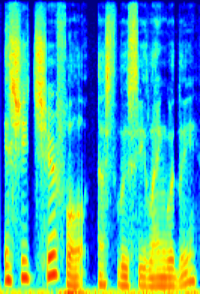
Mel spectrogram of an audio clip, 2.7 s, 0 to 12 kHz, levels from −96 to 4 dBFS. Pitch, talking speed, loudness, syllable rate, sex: 130 Hz, 135 wpm, -17 LUFS, 4.5 syllables/s, male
